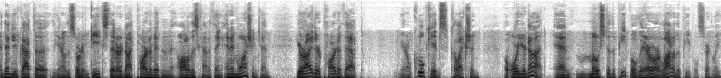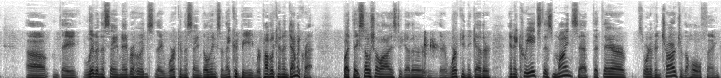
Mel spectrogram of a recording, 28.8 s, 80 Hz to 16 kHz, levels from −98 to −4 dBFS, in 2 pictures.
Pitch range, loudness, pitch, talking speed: 105-130 Hz, -17 LUFS, 115 Hz, 200 wpm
